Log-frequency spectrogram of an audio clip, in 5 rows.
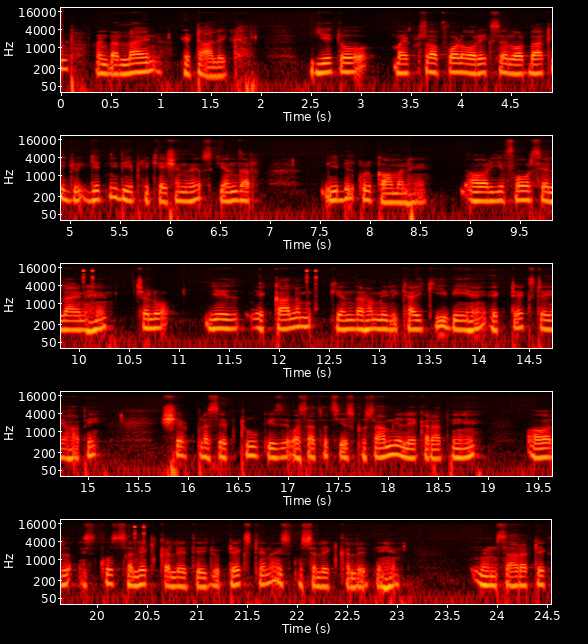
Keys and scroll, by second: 15.2 shift+F2.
